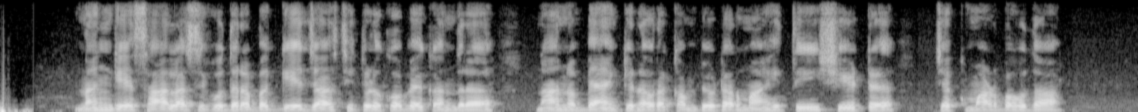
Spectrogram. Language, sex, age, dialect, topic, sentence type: Kannada, male, 41-45, Central, banking, question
